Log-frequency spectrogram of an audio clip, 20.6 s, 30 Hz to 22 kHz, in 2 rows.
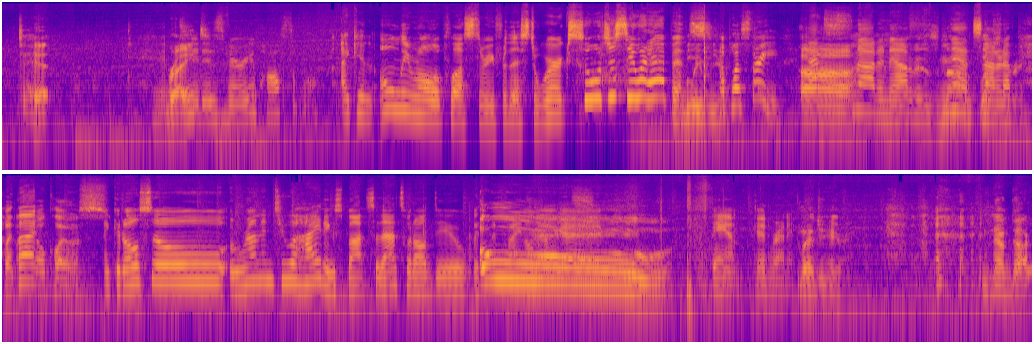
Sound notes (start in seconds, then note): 15.5 shouting; 19.4 laughter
